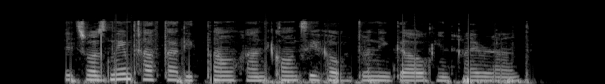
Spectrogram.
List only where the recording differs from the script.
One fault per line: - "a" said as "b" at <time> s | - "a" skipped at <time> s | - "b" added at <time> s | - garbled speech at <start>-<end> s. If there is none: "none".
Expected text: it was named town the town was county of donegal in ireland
- "town" said as "after" at 1.4 s
- "was" said as "and" at 2.4 s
